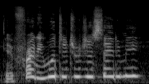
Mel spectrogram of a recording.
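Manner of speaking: high, fast squeaky challenge; mock Robert Garcia. Robert Garcia confronting Freddie on camera, high and fast. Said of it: "Freddie forgot the cameras was rolling".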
